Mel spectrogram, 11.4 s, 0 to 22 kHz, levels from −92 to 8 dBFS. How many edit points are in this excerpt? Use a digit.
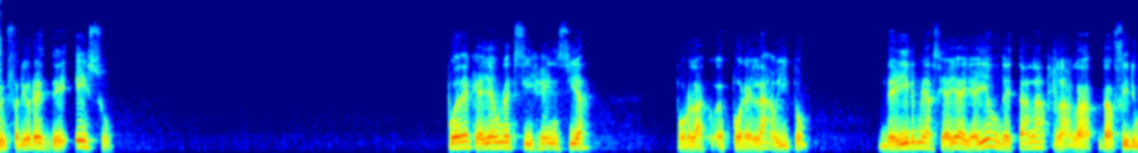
0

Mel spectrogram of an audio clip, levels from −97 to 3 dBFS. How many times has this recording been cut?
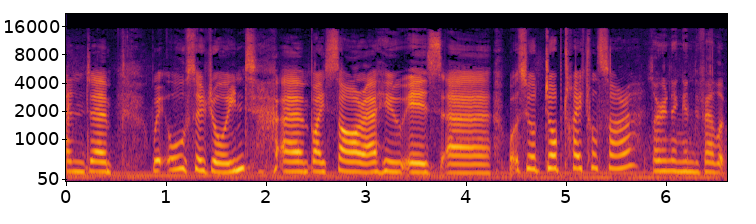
0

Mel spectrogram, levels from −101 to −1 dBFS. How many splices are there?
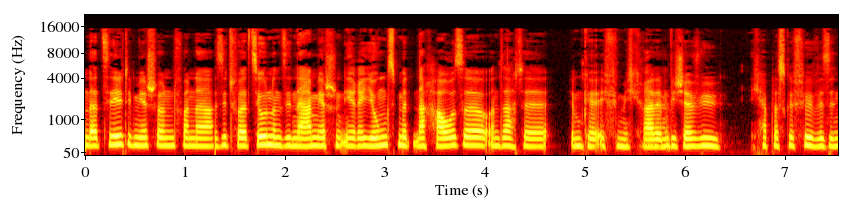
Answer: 0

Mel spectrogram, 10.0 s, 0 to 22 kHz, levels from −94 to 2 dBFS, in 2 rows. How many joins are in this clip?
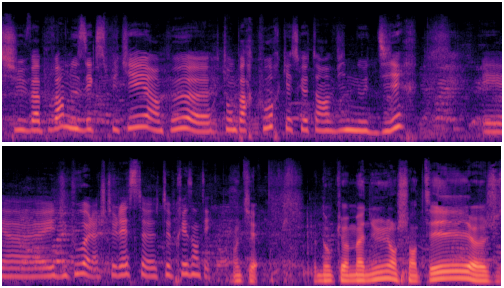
0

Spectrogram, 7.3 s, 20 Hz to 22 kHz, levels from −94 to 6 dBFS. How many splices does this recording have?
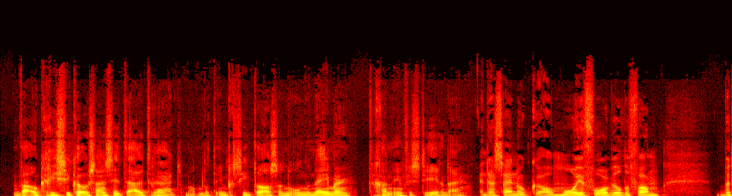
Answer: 2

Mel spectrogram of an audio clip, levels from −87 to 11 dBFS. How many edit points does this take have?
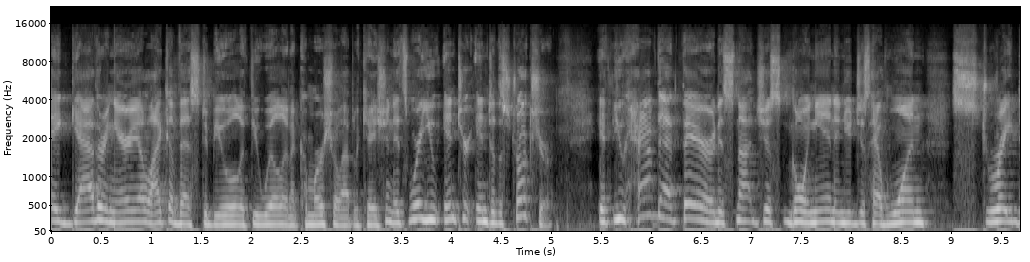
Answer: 0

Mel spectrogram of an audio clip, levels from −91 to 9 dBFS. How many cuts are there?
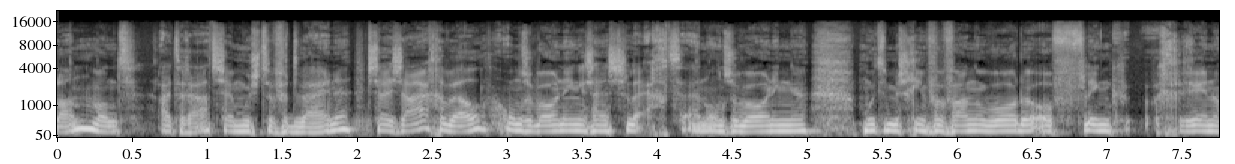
0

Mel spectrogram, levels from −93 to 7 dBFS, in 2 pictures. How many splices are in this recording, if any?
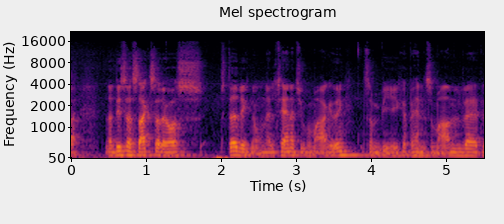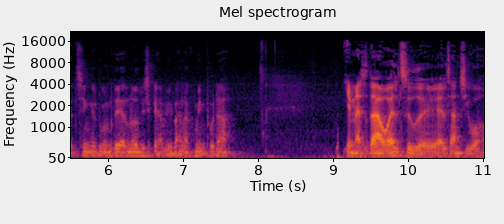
0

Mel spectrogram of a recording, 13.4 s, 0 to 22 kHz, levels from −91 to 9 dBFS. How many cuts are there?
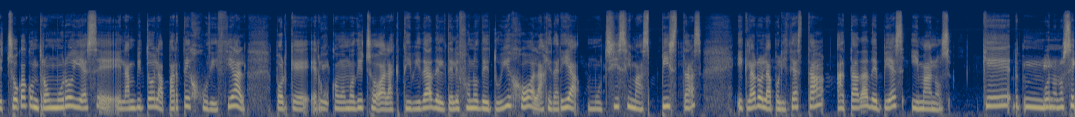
2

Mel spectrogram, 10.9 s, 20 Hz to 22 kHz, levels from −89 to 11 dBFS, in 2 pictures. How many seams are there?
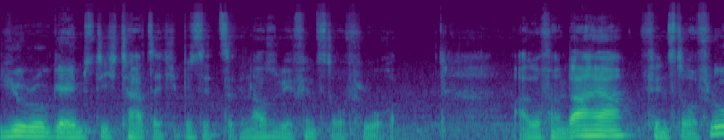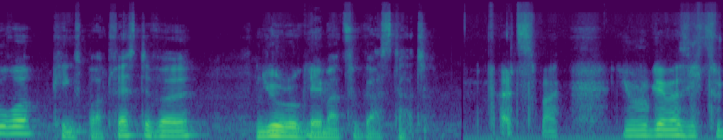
2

